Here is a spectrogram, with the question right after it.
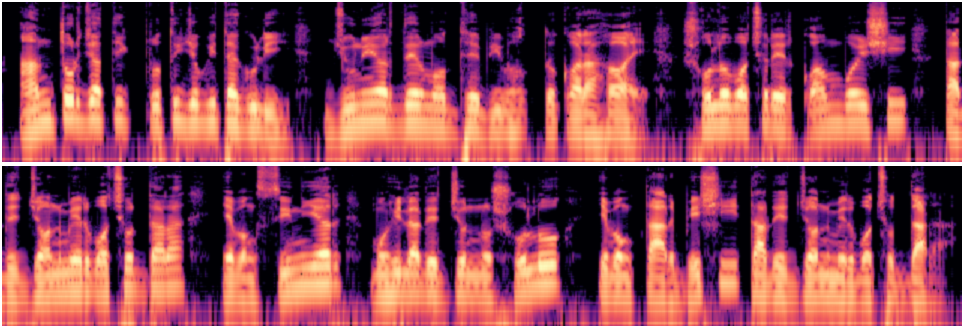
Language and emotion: Bengali, neutral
